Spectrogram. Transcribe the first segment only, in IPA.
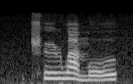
ʈ͡ʂʰ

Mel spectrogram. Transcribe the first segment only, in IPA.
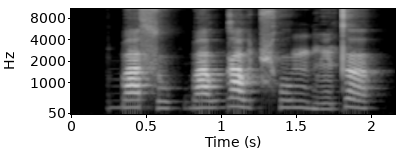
b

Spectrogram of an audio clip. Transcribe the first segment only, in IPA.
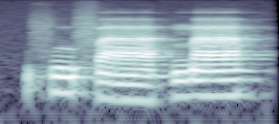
f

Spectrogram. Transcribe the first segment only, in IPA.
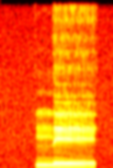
n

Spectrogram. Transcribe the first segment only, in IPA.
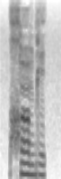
x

